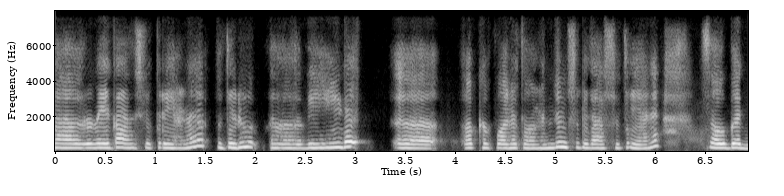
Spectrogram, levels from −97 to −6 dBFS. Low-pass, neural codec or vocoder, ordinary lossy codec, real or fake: none; codec, 16 kHz, 1 kbps, FreqCodec, smaller model; none; fake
